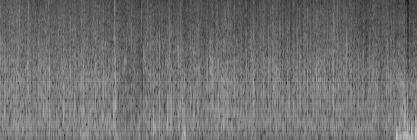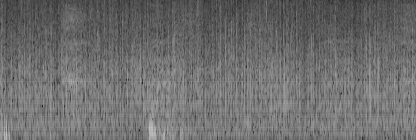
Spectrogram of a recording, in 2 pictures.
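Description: Steady rain falling on pavement, an even hiss with fine patters. Two short, dull low thumps come about four and five and a half seconds in.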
